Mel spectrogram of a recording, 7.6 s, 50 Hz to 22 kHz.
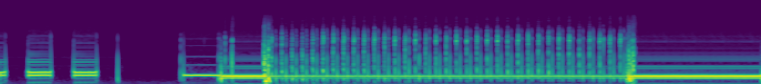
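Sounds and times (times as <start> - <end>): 
telephone tones: 1.8 - 6.5
telephone dial tone: 2.1 - 7.5
telephone no-test clicks: 2.2 - 6.4.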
